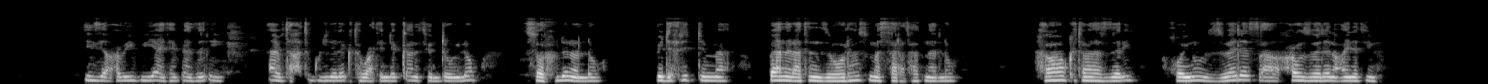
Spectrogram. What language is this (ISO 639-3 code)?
tir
